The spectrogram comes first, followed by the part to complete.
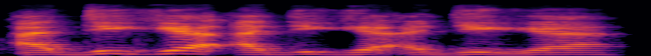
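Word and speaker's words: Adyghe: which is adiga so adige there's no variate there should be no variation that is the correct pronunciation of the g a now there is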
